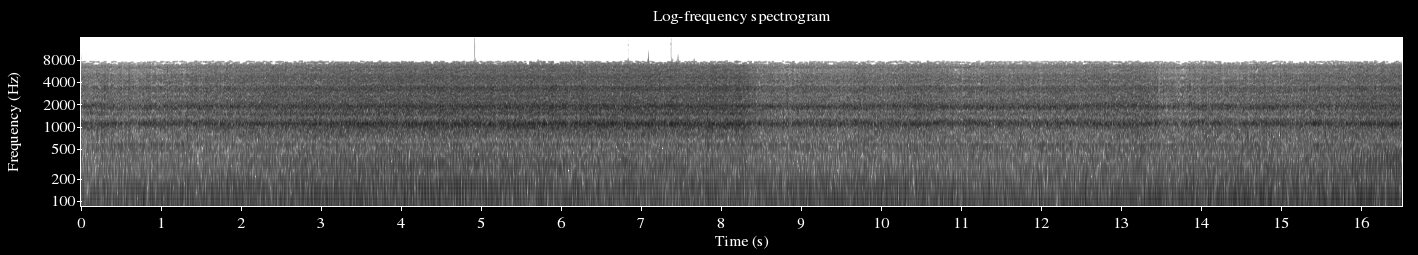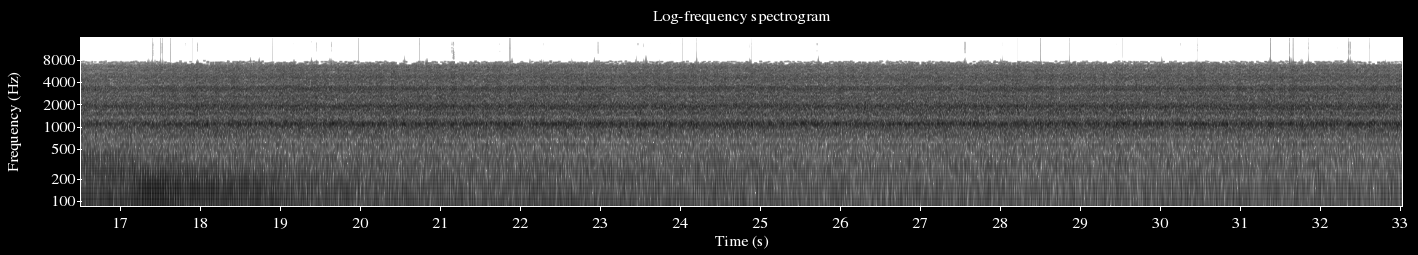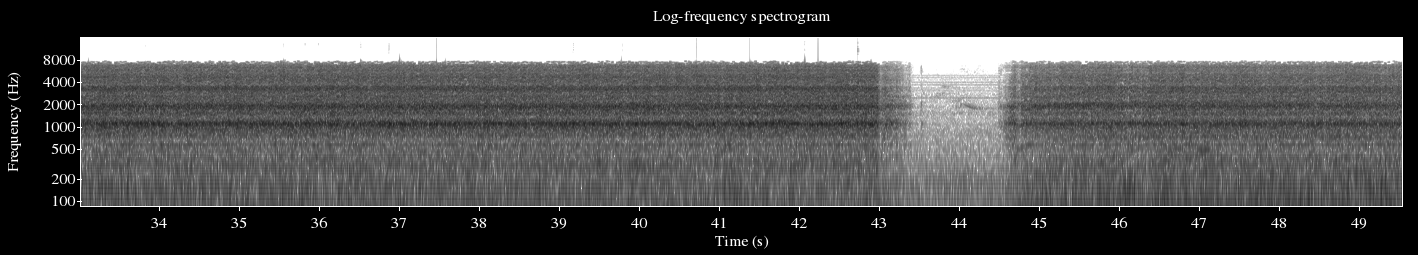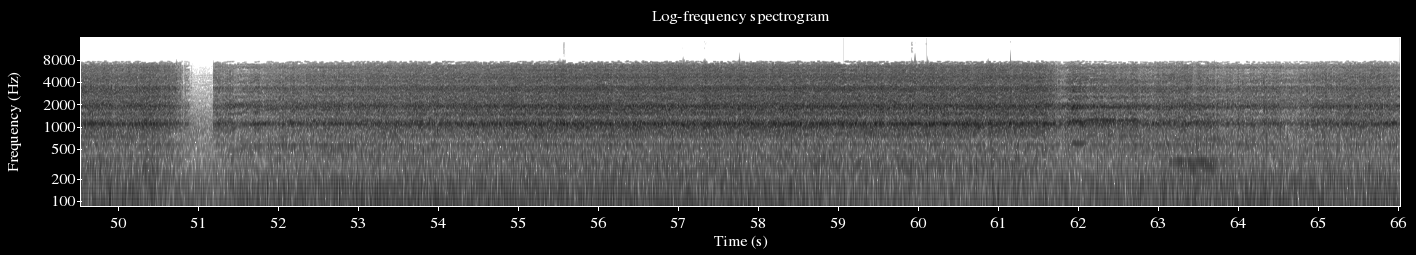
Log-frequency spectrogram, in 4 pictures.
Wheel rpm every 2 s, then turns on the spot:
150, 160, 160, 160, 160, 160, 160, 160, 160, 160, 160, 160, 160, 160, 160, 160, 160, 160, 160, 160, 160, 100, 80, 160, 160, 80, 160, 160, 160, 160, 160, 160, 160.
none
